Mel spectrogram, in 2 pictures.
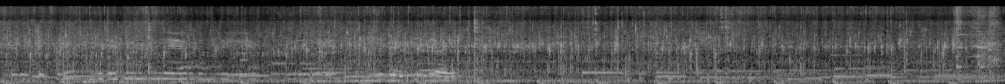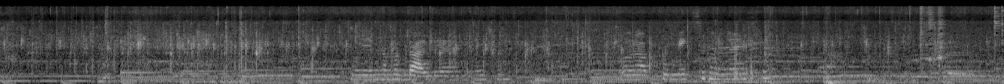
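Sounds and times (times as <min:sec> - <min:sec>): steel spoon turning in pan: 0:00.0 - 0:13.0, 0:18.7 - 0:20.0
potatoes sizzling in hot oil: 0:00.0 - 0:20.0.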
